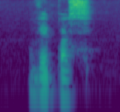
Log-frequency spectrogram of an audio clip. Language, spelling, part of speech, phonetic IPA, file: Polish, wypas, noun, [ˈvɨpas], LL-Q809 (pol)-wypas.wav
